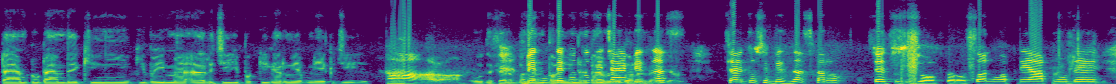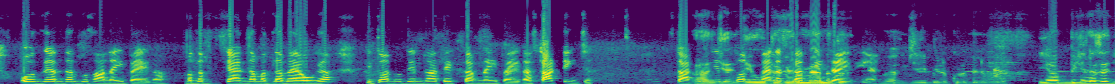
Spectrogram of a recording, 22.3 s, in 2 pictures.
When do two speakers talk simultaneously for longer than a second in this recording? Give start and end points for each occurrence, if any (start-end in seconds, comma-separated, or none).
5.2-6.8, 18.1-19.6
